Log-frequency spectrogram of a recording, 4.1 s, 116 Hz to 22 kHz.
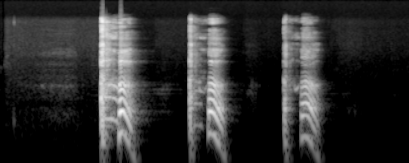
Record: {"three_cough_length": "4.1 s", "three_cough_amplitude": 32721, "three_cough_signal_mean_std_ratio": 0.27, "survey_phase": "beta (2021-08-13 to 2022-03-07)", "age": "45-64", "gender": "Female", "wearing_mask": "No", "symptom_none": true, "smoker_status": "Ex-smoker", "respiratory_condition_asthma": true, "respiratory_condition_other": false, "recruitment_source": "REACT", "submission_delay": "1 day", "covid_test_result": "Negative", "covid_test_method": "RT-qPCR", "influenza_a_test_result": "Negative", "influenza_b_test_result": "Negative"}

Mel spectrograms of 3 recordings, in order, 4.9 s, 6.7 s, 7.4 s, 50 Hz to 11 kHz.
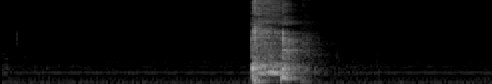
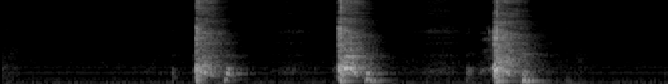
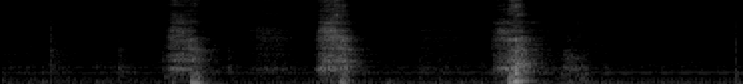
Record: {"cough_length": "4.9 s", "cough_amplitude": 4556, "cough_signal_mean_std_ratio": 0.25, "three_cough_length": "6.7 s", "three_cough_amplitude": 6497, "three_cough_signal_mean_std_ratio": 0.27, "exhalation_length": "7.4 s", "exhalation_amplitude": 1300, "exhalation_signal_mean_std_ratio": 0.32, "survey_phase": "beta (2021-08-13 to 2022-03-07)", "age": "65+", "gender": "Male", "wearing_mask": "No", "symptom_cough_any": true, "smoker_status": "Never smoked", "respiratory_condition_asthma": false, "respiratory_condition_other": false, "recruitment_source": "REACT", "submission_delay": "2 days", "covid_test_result": "Positive", "covid_test_method": "RT-qPCR", "covid_ct_value": 36.0, "covid_ct_gene": "E gene", "influenza_a_test_result": "Negative", "influenza_b_test_result": "Negative"}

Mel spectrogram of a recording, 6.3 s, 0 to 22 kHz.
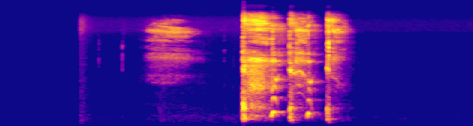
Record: {"cough_length": "6.3 s", "cough_amplitude": 32764, "cough_signal_mean_std_ratio": 0.3, "survey_phase": "beta (2021-08-13 to 2022-03-07)", "age": "18-44", "gender": "Female", "wearing_mask": "No", "symptom_none": true, "symptom_onset": "7 days", "smoker_status": "Never smoked", "respiratory_condition_asthma": false, "respiratory_condition_other": false, "recruitment_source": "Test and Trace", "submission_delay": "2 days", "covid_test_result": "Positive", "covid_test_method": "RT-qPCR", "covid_ct_value": 28.1, "covid_ct_gene": "ORF1ab gene", "covid_ct_mean": 29.3, "covid_viral_load": "240 copies/ml", "covid_viral_load_category": "Minimal viral load (< 10K copies/ml)"}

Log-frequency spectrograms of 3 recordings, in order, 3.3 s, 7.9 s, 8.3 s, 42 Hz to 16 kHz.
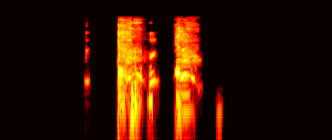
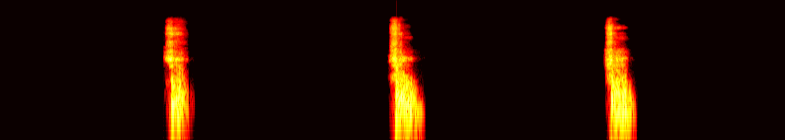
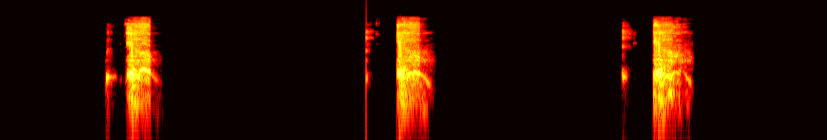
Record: {"cough_length": "3.3 s", "cough_amplitude": 29739, "cough_signal_mean_std_ratio": 0.3, "exhalation_length": "7.9 s", "exhalation_amplitude": 32767, "exhalation_signal_mean_std_ratio": 0.22, "three_cough_length": "8.3 s", "three_cough_amplitude": 29448, "three_cough_signal_mean_std_ratio": 0.24, "survey_phase": "beta (2021-08-13 to 2022-03-07)", "age": "18-44", "gender": "Male", "wearing_mask": "No", "symptom_headache": true, "smoker_status": "Never smoked", "respiratory_condition_asthma": false, "respiratory_condition_other": false, "recruitment_source": "REACT", "submission_delay": "2 days", "covid_test_result": "Negative", "covid_test_method": "RT-qPCR"}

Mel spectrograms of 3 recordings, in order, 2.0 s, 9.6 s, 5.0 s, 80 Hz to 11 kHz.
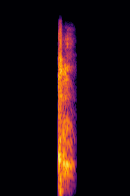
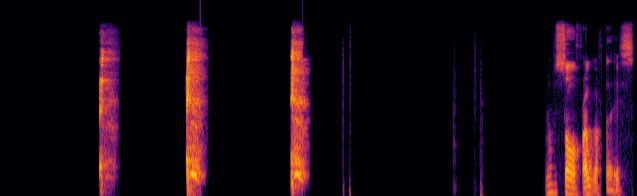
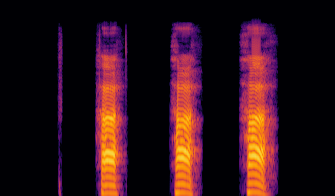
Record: {"cough_length": "2.0 s", "cough_amplitude": 29604, "cough_signal_mean_std_ratio": 0.24, "three_cough_length": "9.6 s", "three_cough_amplitude": 29686, "three_cough_signal_mean_std_ratio": 0.25, "exhalation_length": "5.0 s", "exhalation_amplitude": 30183, "exhalation_signal_mean_std_ratio": 0.29, "survey_phase": "beta (2021-08-13 to 2022-03-07)", "age": "18-44", "gender": "Male", "wearing_mask": "No", "symptom_runny_or_blocked_nose": true, "symptom_onset": "10 days", "smoker_status": "Current smoker (1 to 10 cigarettes per day)", "respiratory_condition_asthma": false, "respiratory_condition_other": false, "recruitment_source": "REACT", "submission_delay": "0 days", "covid_test_result": "Negative", "covid_test_method": "RT-qPCR", "influenza_a_test_result": "Negative", "influenza_b_test_result": "Negative"}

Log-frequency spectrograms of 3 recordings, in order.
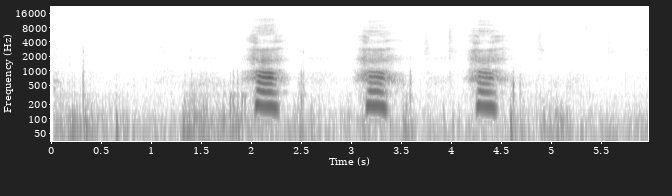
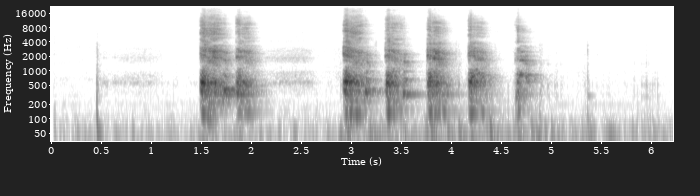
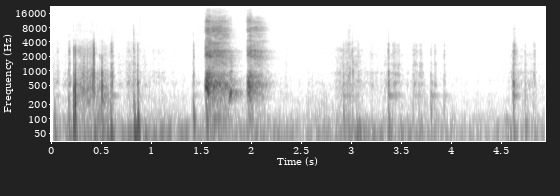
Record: {"exhalation_length": "6.0 s", "exhalation_amplitude": 1135, "exhalation_signal_mean_std_ratio": 0.4, "three_cough_length": "6.2 s", "three_cough_amplitude": 8296, "three_cough_signal_mean_std_ratio": 0.36, "cough_length": "4.9 s", "cough_amplitude": 6004, "cough_signal_mean_std_ratio": 0.36, "survey_phase": "beta (2021-08-13 to 2022-03-07)", "age": "18-44", "gender": "Female", "wearing_mask": "Yes", "symptom_cough_any": true, "symptom_new_continuous_cough": true, "symptom_runny_or_blocked_nose": true, "symptom_diarrhoea": true, "symptom_fatigue": true, "symptom_fever_high_temperature": true, "symptom_headache": true, "symptom_change_to_sense_of_smell_or_taste": true, "symptom_loss_of_taste": true, "symptom_onset": "4 days", "smoker_status": "Never smoked", "respiratory_condition_asthma": false, "respiratory_condition_other": false, "recruitment_source": "Test and Trace", "submission_delay": "2 days", "covid_test_result": "Positive", "covid_test_method": "RT-qPCR", "covid_ct_value": 15.1, "covid_ct_gene": "ORF1ab gene", "covid_ct_mean": 15.5, "covid_viral_load": "8600000 copies/ml", "covid_viral_load_category": "High viral load (>1M copies/ml)"}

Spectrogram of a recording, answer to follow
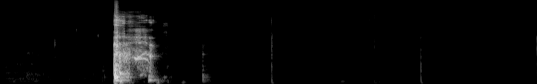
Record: {"cough_length": "5.4 s", "cough_amplitude": 32768, "cough_signal_mean_std_ratio": 0.18, "survey_phase": "beta (2021-08-13 to 2022-03-07)", "age": "45-64", "gender": "Male", "wearing_mask": "No", "symptom_cough_any": true, "symptom_runny_or_blocked_nose": true, "symptom_sore_throat": true, "symptom_fatigue": true, "symptom_change_to_sense_of_smell_or_taste": true, "symptom_loss_of_taste": true, "symptom_onset": "2 days", "smoker_status": "Never smoked", "respiratory_condition_asthma": false, "respiratory_condition_other": false, "recruitment_source": "Test and Trace", "submission_delay": "2 days", "covid_test_result": "Positive", "covid_test_method": "LAMP"}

